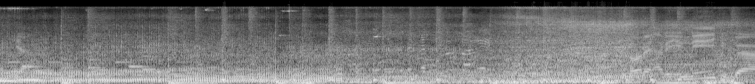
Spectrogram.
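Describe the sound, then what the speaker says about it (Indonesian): Busy afternoon road traffic on a main road, cars and motorbikes passing close by in a loud, continuous stream of engine roar and whooshes, with voices talking underneath. "Sore hari ini juga hilir mudik kendaraan begitu ramai ya di jalan raya ini."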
